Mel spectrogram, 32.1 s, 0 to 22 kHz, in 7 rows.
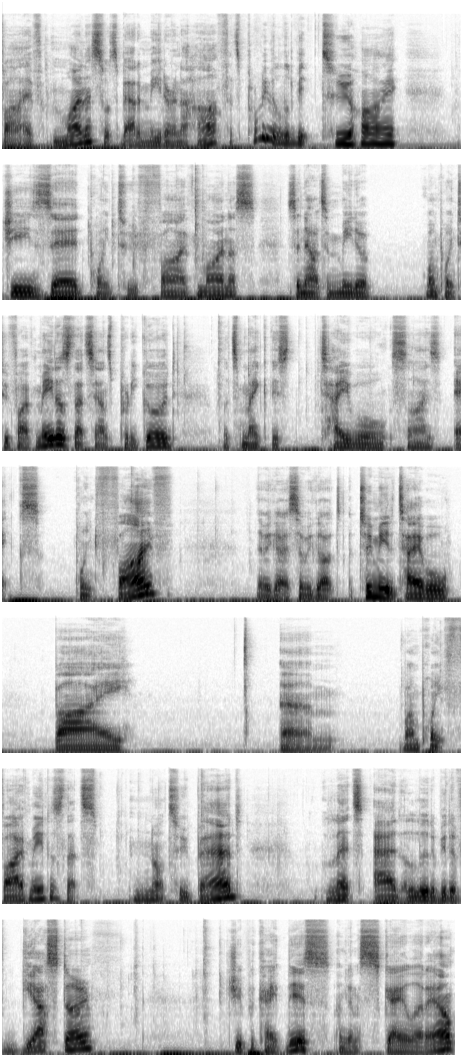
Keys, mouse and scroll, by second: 4.6 g, 9.6 middle click, 10.3 right click, 10.8-11.9 middle drag, 11.9 shift+right click, 12.2 shift+middle click, 13.1 s, 15.8 middle click, 16.1-16.5 scroll up 2, 16.5-23.7 middle drag, 23.7 scroll up 2, 24.0-25.1 shift+middle drag, 25.1-25.7 scroll up 1, 25.7 ctrl+r, 27.5 click, 28.4 right click, 28.7 shift+middle click, 29.6 shift+d, 31.0 s.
